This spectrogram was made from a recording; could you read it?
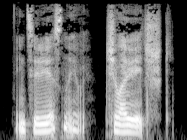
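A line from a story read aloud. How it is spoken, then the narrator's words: Drawn-out drawl. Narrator (Russian): протянул он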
